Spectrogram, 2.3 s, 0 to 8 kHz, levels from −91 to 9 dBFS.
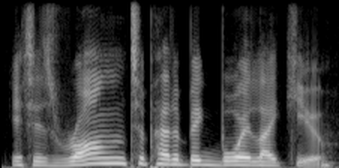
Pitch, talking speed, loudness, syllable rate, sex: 190 Hz, 265 wpm, -16 LUFS, 4.7 syllables/s, female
